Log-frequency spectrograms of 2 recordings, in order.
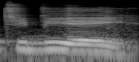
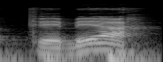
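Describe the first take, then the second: First: The letters use English letter names. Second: The letters use Dutch letter names. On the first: Many people translate it this way. "muita gente traduz para o T B A" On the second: This is how it is said in the Netherlands. "na Holanda se fala T B A"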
